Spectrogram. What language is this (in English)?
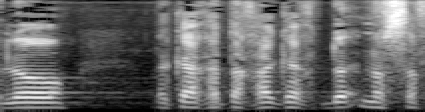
Hebrew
